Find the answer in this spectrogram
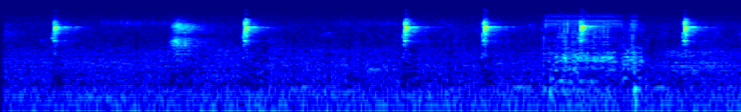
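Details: A great spotted woodpecker (Dendrocopos major) at Danilovgrad gives sharp, high 'kik' calls, single notes spaced a second or two apart.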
